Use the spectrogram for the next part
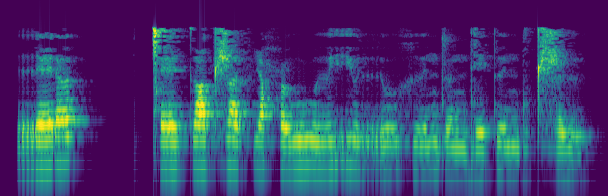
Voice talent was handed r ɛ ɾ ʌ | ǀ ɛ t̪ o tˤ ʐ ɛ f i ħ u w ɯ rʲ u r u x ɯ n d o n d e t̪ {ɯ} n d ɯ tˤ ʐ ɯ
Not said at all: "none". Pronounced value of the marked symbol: ɯ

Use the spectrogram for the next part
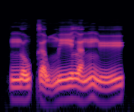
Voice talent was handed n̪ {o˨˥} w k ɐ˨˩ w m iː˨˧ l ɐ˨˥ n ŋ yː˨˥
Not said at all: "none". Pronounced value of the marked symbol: o˨˥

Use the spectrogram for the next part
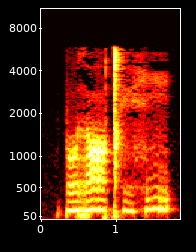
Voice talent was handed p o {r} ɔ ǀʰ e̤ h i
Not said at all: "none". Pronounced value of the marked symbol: r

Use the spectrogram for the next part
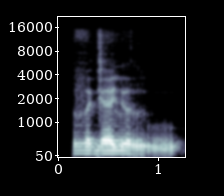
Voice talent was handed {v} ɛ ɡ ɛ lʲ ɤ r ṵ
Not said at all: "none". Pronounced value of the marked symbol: v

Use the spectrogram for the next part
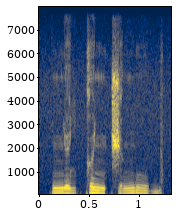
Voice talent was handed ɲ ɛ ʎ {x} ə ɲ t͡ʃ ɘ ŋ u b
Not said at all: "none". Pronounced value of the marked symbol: k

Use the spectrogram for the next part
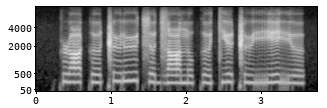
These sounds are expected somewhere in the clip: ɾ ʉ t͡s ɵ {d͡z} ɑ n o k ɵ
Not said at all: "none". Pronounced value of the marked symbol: d͡z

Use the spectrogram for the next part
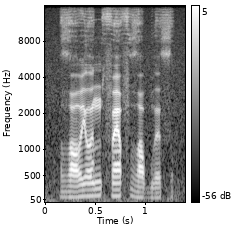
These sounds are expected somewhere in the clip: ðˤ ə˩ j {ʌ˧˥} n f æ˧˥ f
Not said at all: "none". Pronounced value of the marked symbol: ʌ˧˥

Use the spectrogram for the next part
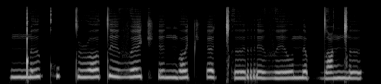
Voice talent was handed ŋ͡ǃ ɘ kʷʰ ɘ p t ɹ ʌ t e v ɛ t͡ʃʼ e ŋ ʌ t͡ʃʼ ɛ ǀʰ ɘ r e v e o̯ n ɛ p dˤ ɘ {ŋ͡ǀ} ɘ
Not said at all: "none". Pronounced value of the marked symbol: ŋ͡ǀ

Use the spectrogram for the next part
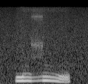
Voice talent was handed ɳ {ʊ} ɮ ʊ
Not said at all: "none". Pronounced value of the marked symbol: ʊ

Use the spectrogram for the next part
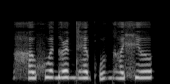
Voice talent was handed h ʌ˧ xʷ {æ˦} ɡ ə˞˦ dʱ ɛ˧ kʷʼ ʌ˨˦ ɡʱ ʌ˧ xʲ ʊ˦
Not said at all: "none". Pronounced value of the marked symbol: æ˦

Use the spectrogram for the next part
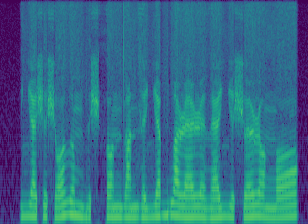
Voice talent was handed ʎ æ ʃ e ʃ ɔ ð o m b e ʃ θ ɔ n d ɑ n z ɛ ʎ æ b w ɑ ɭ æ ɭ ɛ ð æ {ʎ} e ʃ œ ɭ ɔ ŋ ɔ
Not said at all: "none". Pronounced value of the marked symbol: ʎ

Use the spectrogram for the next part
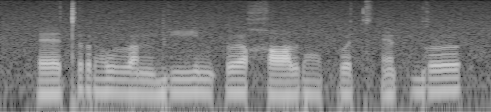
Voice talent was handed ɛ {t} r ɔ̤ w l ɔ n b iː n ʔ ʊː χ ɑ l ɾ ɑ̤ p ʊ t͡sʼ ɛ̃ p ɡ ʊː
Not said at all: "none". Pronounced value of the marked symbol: t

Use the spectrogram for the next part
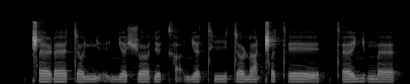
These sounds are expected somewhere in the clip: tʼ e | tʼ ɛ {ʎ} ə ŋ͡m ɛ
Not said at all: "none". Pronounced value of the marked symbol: ʎ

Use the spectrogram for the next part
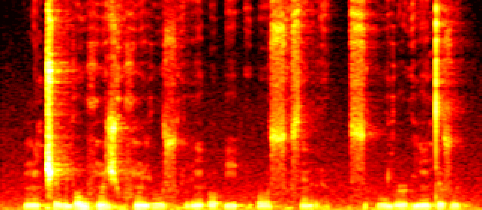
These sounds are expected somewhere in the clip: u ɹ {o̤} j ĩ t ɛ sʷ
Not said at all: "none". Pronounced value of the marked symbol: ṳ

